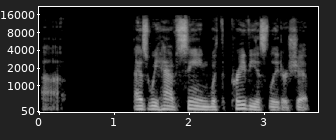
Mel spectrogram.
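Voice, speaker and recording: Man playing a measured, evasive colony politician. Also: on the low side, a little mellow, slightly rough. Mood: guarded, persuasive. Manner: hesitant, hedging, measured politician's talk. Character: smooth, evasive, scheming male colony leader in science fiction. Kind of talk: improvised tabletop roleplay.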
